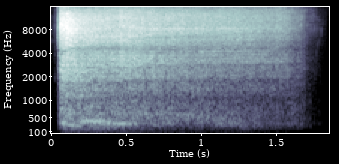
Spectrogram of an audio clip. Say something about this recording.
Blood Spurt2
Sword noises made from coat hangers, household cutlery and other weird objects.
War, Action, Fight, Foley, Battle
